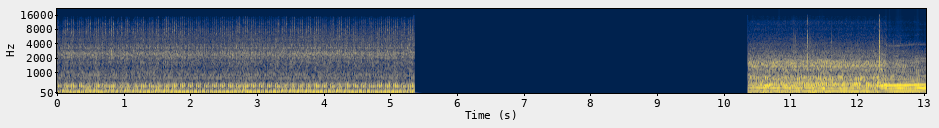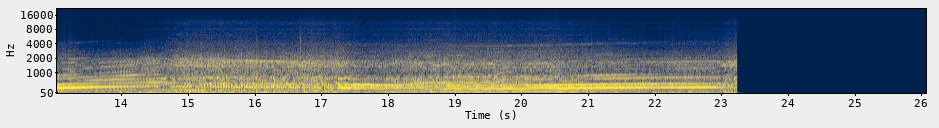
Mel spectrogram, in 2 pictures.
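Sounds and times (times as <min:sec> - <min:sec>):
motorcycle engine accelerating: 0:00.0 - 0:05.4, 0:10.4 - 0:23.3
wind rumble: 0:10.4 - 0:23.2.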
